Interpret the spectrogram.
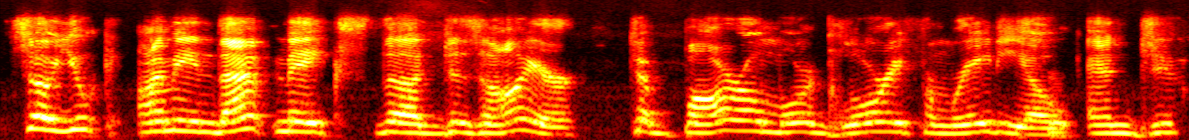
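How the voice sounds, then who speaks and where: A woman's voice: medium pitch, a little slow, a bit bright. A woman speaking as a historian on a panel, explaining informally and with emphasis.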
